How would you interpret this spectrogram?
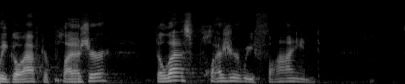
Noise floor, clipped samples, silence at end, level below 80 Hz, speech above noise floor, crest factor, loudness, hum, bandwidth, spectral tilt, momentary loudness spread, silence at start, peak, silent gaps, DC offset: -66 dBFS; under 0.1%; 0.9 s; -70 dBFS; 32 dB; 22 dB; -34 LUFS; none; 12.5 kHz; -4.5 dB/octave; 13 LU; 0 s; -14 dBFS; none; under 0.1%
